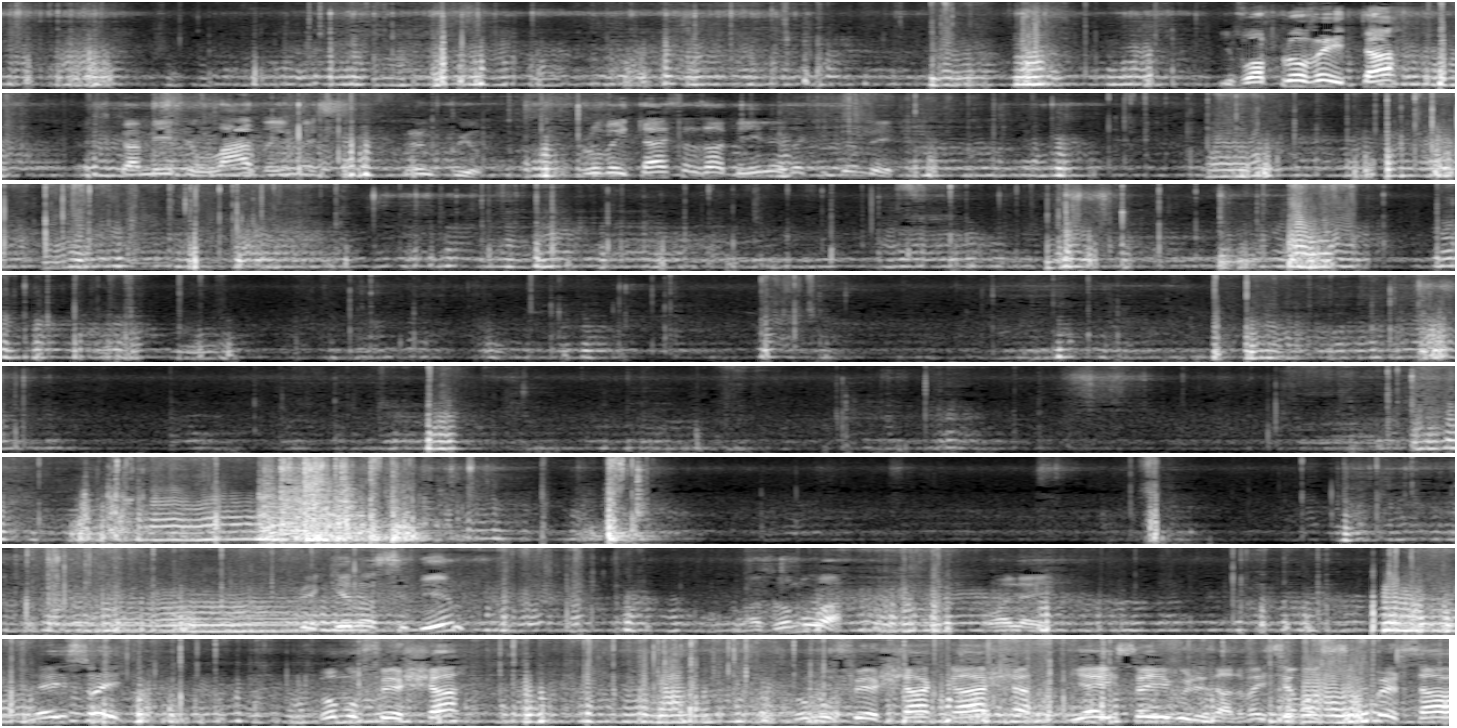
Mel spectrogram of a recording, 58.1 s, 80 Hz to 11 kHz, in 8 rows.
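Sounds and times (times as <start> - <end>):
bees buzzing: 0.0 - 58.0.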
